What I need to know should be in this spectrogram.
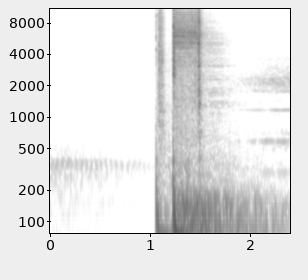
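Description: A game menu selection makes a sudden, sharp whoosh.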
